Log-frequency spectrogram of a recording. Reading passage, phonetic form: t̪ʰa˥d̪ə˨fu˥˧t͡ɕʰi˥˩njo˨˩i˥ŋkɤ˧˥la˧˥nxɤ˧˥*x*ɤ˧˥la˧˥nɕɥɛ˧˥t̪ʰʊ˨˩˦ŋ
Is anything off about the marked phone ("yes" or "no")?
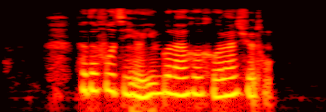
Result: no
